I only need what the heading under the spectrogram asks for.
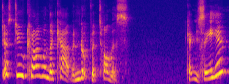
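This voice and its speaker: A woman voicing a calm, good-humoured but firm male driver in a children's storybook, sounding matter-of-fact. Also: sits high, unhurried, pitched above the performer's own voice.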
